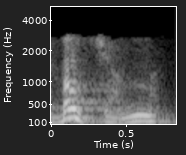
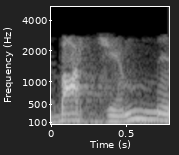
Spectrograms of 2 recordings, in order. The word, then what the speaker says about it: Bochim: We have, first of all, the angel of the Lord coming up to Bochim to meet with the children of Israel. Now, it might be that you pronounce the word Bochim, and that's all right. I'm using the English, the Old English pronunciation.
